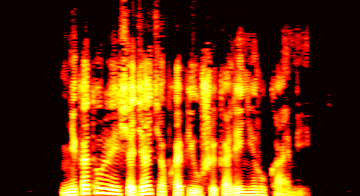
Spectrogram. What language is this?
Belarusian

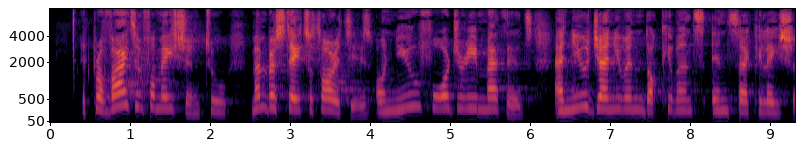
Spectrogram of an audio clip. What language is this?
English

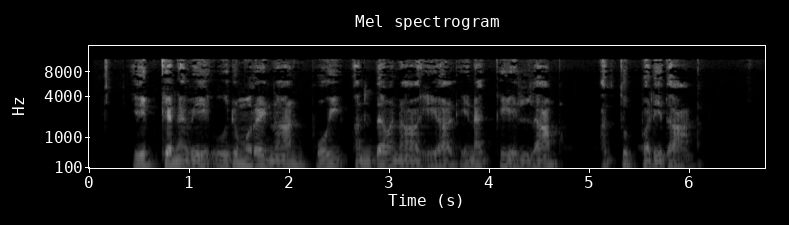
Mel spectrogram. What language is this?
Tamil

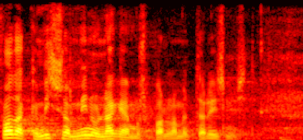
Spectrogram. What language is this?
Estonian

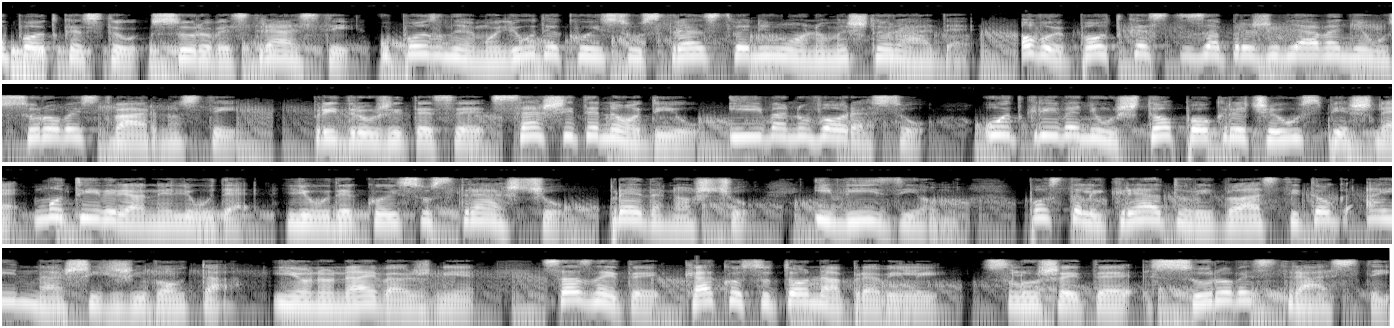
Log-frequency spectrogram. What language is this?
Croatian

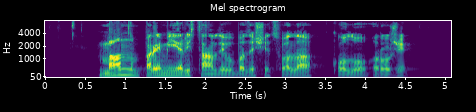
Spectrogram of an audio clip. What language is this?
Georgian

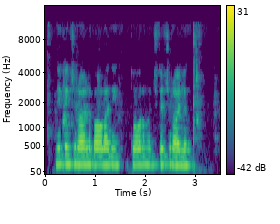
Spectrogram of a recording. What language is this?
Uzbek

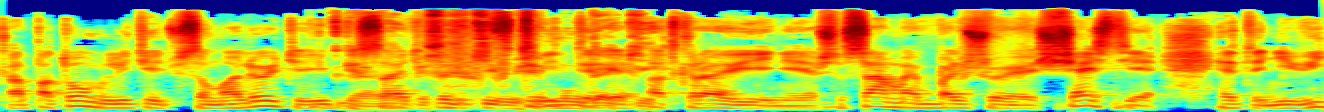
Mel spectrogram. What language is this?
Russian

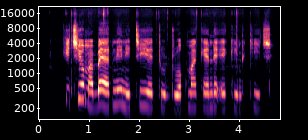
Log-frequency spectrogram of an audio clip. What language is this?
Luo (Kenya and Tanzania)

